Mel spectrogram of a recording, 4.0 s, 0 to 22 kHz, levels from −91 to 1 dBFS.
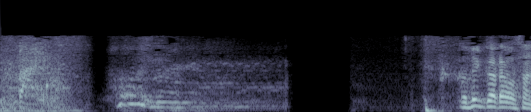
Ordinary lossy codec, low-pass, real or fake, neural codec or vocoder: MP3, 24 kbps; 7.2 kHz; fake; codec, 16 kHz, 1.1 kbps, Voila-Tokenizer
